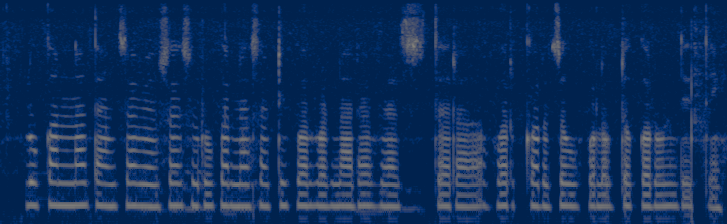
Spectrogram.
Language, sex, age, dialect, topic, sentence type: Marathi, female, 18-24, Varhadi, banking, statement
